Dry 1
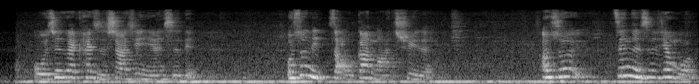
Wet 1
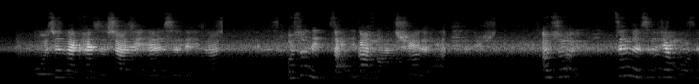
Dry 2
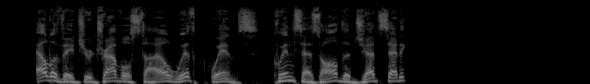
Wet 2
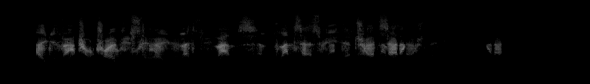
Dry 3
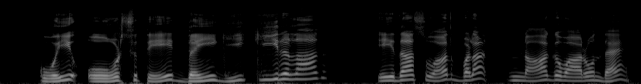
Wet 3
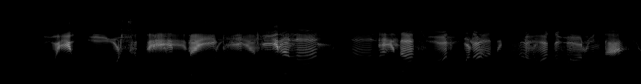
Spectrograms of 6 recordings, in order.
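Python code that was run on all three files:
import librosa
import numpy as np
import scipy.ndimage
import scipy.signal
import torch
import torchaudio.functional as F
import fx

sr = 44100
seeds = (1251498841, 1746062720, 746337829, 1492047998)

y = fx.reverse_delay(x, sr, ms=557, wet_db=-11.0)
y = fx.ladder_bandpass(y, sr, hz=2200.0, resonance_pct=65)
y = fx.high_shelf_res(y, sr, hz=1500.0, db=13.0, q=3.0)
y = F.gain(torch.from_numpy(y), -5.5).numpy()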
